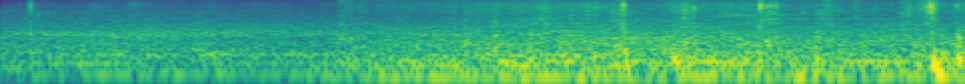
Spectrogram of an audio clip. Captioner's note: muffled traffic noise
